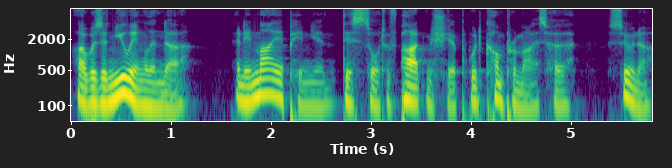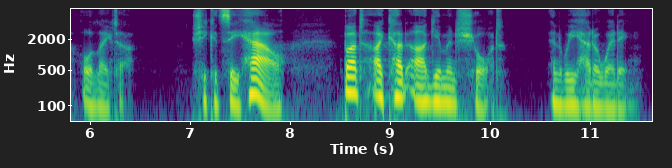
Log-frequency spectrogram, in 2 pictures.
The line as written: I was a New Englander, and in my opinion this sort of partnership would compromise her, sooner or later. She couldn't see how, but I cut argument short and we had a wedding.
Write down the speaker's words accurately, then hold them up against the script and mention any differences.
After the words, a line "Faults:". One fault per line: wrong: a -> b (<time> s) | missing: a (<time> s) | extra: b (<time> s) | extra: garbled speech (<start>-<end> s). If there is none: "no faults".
I was a New Englander, and in my opinion this sort of partnership would compromise her, sooner or later. She could see how, but I cut argument short and we had a wedding.
Faults:
wrong: couldn't -> could (7.2 s)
